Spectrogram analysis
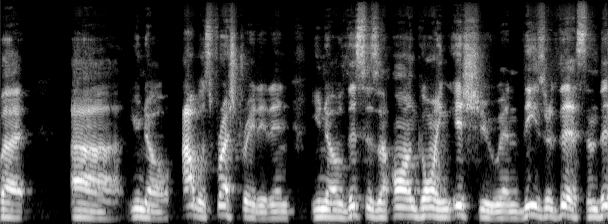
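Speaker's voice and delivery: ordinary talk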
